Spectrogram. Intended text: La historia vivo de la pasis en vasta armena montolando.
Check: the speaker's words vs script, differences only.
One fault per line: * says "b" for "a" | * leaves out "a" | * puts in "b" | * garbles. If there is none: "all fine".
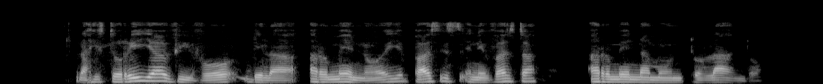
* puts in "armenoj"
